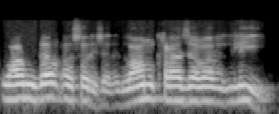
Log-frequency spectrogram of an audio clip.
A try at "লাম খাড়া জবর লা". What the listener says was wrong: লাম খাড়া জবর লি কি করে হয়? লাম খাড়া জের লি হয়।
